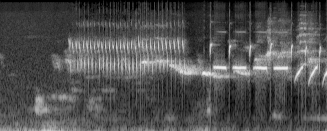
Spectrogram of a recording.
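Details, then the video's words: Canary song used to encourage young canaries or birds that have stopped singing: a sustained rapid buzzy trill followed by quick chipping notes and falling whistled slurs. "Kenari gacor untuk pancingan kenari muda atau macet bunyi"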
